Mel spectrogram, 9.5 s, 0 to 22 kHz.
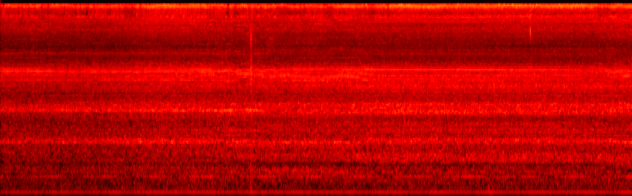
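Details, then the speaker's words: Goldstar WG5004 window air conditioner LG compressor at first start after sitting; constant rough hum with faint repeating chatter, owner suspects a lubrication issue, expected to quieten as pressure builds. "Yeah, I think it's got a lubrication issue. That's what that sounds for. I'm pretty sure that is pointing to a lubrication issue."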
